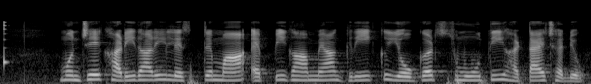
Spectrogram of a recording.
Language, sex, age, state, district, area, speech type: Sindhi, female, 30-45, Maharashtra, Thane, urban, read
